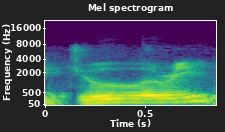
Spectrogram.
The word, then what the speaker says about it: jewelry: for example okay and the pronunciation it depends on where who you talk to because some people say jewelry jew love read and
